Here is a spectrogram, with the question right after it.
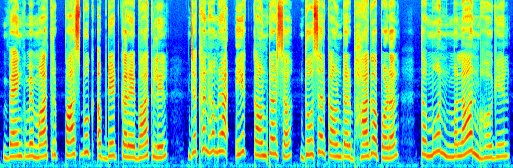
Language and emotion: Maithili, sad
